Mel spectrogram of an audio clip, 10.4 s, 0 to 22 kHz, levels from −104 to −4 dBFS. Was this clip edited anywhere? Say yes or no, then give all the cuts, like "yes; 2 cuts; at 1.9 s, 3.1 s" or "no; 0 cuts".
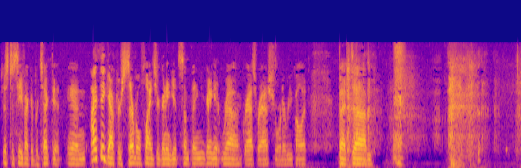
yes; 1 cut; at 4.8 s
